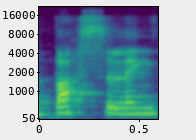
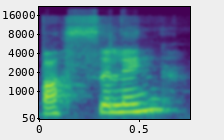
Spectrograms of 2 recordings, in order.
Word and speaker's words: bustling: packed and vibrant a bustling town and noticed for the pronunciation of that I don't really pronounce the T in the word bustling number three the castle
